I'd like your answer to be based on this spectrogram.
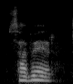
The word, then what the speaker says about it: saber: Saber. – Saber. This is a B. – It's a B, saber. – Saber. This is a B. So you're not going to pronounce a V.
